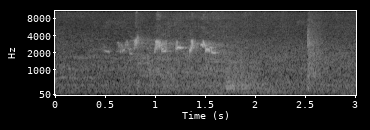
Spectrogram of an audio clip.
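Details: Decoy red-whiskered bulbul singing during trapping on a cold, windy 16 December 2017; one short, faint, warbling phrase of quick chirped notes over a constant noisy background.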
